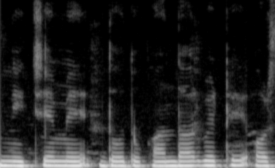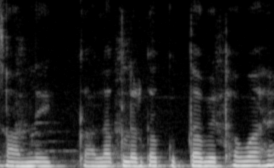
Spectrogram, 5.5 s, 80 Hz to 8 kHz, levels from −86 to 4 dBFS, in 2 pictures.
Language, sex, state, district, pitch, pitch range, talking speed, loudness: Hindi, female, Chandigarh, Chandigarh, 205 Hz, 200-210 Hz, 175 wpm, -13 LUFS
